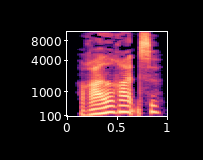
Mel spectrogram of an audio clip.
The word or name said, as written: RADRENSER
